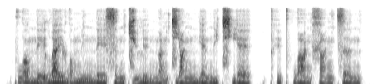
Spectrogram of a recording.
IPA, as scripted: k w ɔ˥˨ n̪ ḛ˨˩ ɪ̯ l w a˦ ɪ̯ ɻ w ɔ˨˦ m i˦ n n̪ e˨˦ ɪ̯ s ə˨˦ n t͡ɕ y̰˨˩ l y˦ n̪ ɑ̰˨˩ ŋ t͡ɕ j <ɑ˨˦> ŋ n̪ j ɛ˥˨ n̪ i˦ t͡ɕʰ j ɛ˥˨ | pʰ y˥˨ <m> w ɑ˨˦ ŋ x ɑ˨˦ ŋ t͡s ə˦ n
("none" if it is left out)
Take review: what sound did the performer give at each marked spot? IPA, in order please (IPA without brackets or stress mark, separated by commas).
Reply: ɑ˥˨, pʰ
